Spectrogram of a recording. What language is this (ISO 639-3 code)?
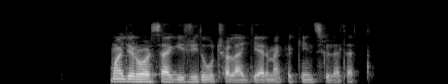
hun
